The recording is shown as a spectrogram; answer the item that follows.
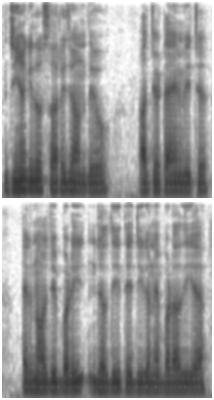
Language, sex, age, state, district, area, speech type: Dogri, male, 18-30, Jammu and Kashmir, Samba, urban, spontaneous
